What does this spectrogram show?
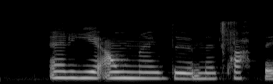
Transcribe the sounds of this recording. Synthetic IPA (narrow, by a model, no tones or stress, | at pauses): ɛɾjɛʔaːwnajðʏmɛːðt̪ʰahpɪ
